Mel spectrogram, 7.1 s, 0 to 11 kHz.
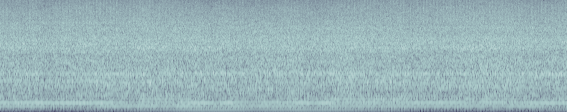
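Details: Exmark Commercial 21 walk-behind mower, Kawasaki FJ180 engine, after repairs including a new primer bulb: steady, even single-cylinder drone at constant speed with no misses, surges or knocks; normal running.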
